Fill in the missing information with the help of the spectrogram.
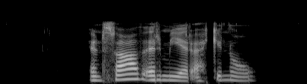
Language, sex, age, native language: Icelandic, female, 40-49, Icelandic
